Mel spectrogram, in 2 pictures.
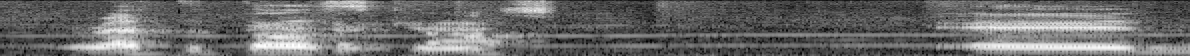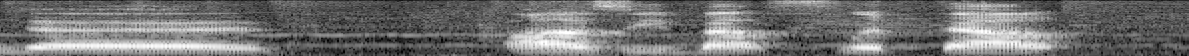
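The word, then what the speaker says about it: Ratatoskr: How do you pronounce it? Ratatosker. Ratatosker.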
